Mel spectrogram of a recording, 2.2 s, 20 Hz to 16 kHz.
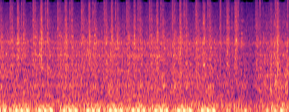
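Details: Cold start on a 400 hp 1993 Volvo 940 turbo wagon, stock 2.3L redblock four-cylinder: uneven, lumpy idle with a low chuffing beat about five per second and a skip in the rhythm, puffing smoke; one cylinder dead.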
